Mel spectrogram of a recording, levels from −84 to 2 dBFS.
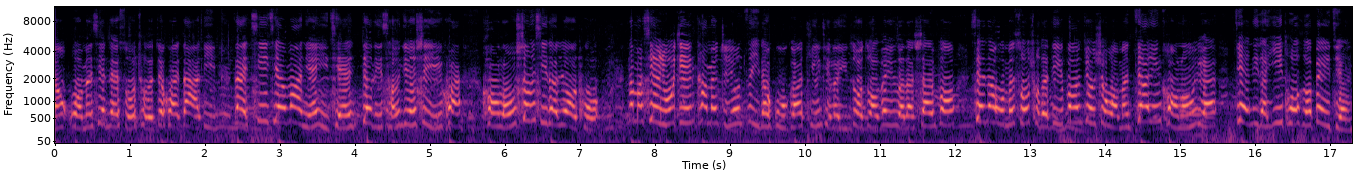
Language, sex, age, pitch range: Chinese, female, 20-39, 295-400 Hz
